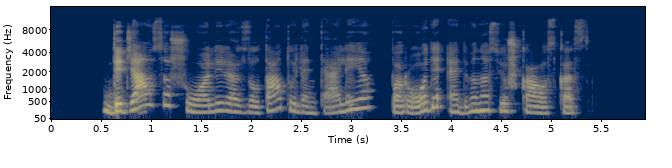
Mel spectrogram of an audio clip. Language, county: Lithuanian, Tauragė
